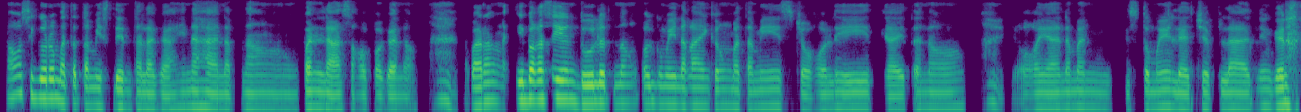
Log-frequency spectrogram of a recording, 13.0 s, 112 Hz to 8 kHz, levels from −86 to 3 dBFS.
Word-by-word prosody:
Ako 225 +2 -1
siguro 195 -3 +4
matatamis 145 -5 -1
din 130 -2 +2
talaga 115 -3 -1
hinahanap 120 -2 -1
ng 115 -1 -7
panlasa 115 -3 +2
ko 110 0 -6
pag 105 -1 0
ano. 105 - -9 0.5
Parang 170 +4 +2 0.2
iba 180 +1 +7
kasi 185 +1 +6
yung 180 -2 +4
dulot 160 +1 +6
ng 160 0 -5
'pag 155 +1 -1
may 150 - +2
nakain 145 -1 +1
kang 135 0 -2
matamis, 130 +1 -4
chocolate 115 +1 -3
kahit 110 0 -2
ano. 120 +1 -6 0.5
O 115 - -8
kaya 115 0 0
naman 120 -1 -5
gusto 115 +2 -4
mo 125 - -2
yung 130 -1 0
leche 120 +1 0
flan 120 -1 +1
yung 135 -1 -5
ganun. 140 +2 +4
125 Hz, 160 wpm, -23 LUFS, 115-145 Hz, 0.5 s, iba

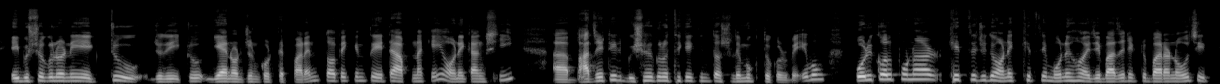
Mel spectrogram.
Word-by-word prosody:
এই 150 - +4
বিষয়গুলো 170 +1 +1
নিয়ে 165 -1 +2
একটু 195 +9 -6 0.4
যদি 130 0 0
একটু 150 - -5 0.2
জ্ঞান 140 0 +6
অর্জন 130 +1 -6
করতে 125 - -3
পারেন 110 - +1
তবে 175 +1 +2
কিন্তু 175 -1 -8
এটা - - 0
আপনাকে 145 +4 -7 0.2
অনেকাংশেই 135 - -3 0.5
আ - - +6 0.2
বাজেটের 170 +10 +2
বিষয়গুলো 175 +3 +1
থেকে 170 0 -2
কিন্তু 155 -2 -11
আসলে 145 -1 -4
মুক্ত 150 -1 -7
করবে। 110 -2 -4
এবং 225 +4 +1 0.4
পরিকল্পনার 230 +3 +6 0.2
ক্ষেত্রে 220 0 -1
যদি 195 0 -1
অনেক 170 +1 -3
ক্ষেত্রে 195 -1 -5
মনে 175 +3 0
হয় 160 -4 +1
যে 145 - +1
বাজেট 145 +3 +3
একটু 155 +2 -8
বাড়ানো 140 0 +3
উচিত, 170 -2 -4
165 Hz, 175 wpm, -26 LUFS, 140-190 Hz, 0.5 s, জ্ঞান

